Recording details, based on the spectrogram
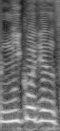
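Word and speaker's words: pnicogens: निकोजेंस जो होता है ये दो वर्ड्स को मिला के बनता है, निको, इसमें पी साइलेंट रहता है, निको प्लस जेंस।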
